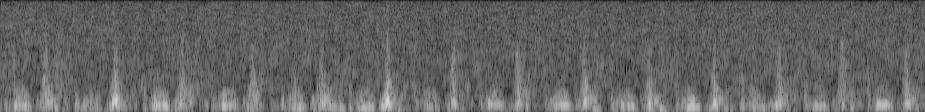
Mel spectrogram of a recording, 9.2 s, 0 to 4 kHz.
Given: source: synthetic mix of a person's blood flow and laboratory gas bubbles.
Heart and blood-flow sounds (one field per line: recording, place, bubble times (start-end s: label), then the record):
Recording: Doppler ultrasound of blood flow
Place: precordium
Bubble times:
1.12-1.18 s: bubbles
From the record:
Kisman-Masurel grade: 122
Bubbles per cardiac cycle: 1 to 2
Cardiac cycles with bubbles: 10 to 50%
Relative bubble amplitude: moderate (0.250 to 0.450)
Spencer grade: 2 (many but less than half of the cardiac periods contain bubble signals, singularly or in groups)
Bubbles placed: anywhere in the cardiac cycle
